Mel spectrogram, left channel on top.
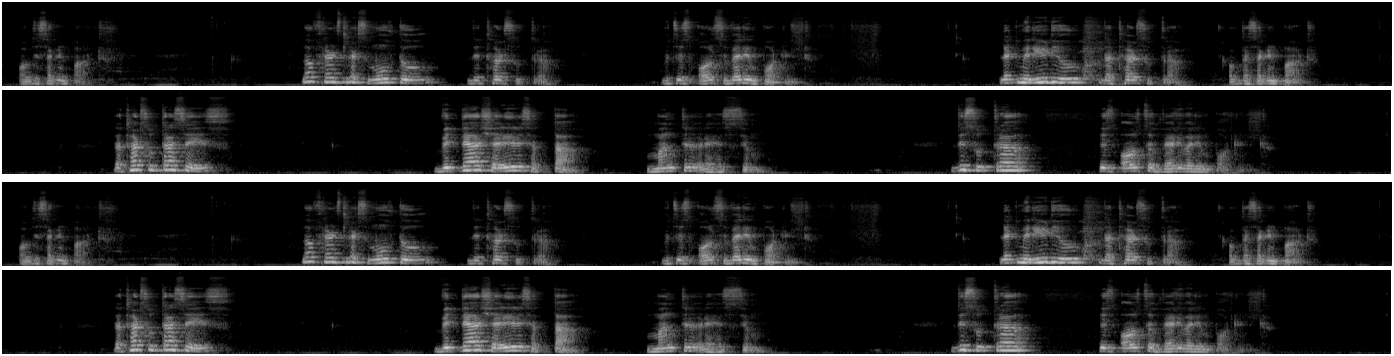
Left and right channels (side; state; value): both; identical; correlation 1.00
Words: of the second part. Now friends, let's move to the third sutra, which is also very important. Let me read you the third sutra of the second part. The third sutra says, Vidya Sharira Satta Mantra Rahasyam. This sutra is also very, very important.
